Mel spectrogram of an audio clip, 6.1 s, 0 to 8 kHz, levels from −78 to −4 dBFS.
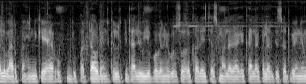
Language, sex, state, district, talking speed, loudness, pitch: Hindi, male, Bihar, West Champaran, 235 wpm, -16 LUFS, 95 Hz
